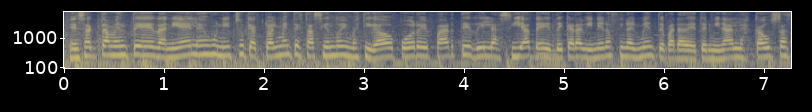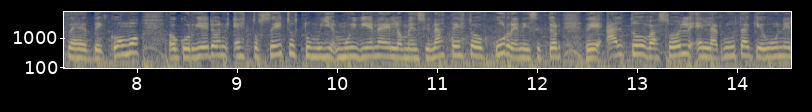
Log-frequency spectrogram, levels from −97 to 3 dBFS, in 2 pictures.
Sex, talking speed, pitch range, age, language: female, 200 wpm, 220-260 Hz, 20-39, Spanish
